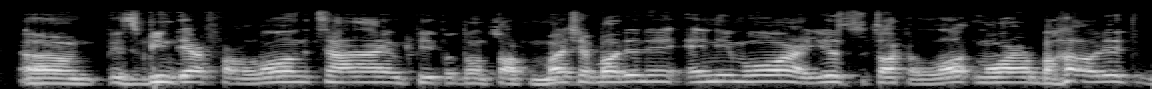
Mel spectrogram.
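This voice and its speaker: Higher-voiced Brazilian man presenting, dull audio. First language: Portuguese. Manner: chatty, often chuckling. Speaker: consultant, conference session presenter. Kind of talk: informal conference presentation. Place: remote online session from California. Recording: dull lo-fi online call audio.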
